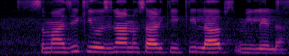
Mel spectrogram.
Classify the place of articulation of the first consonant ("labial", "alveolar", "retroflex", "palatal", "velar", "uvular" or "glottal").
alveolar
